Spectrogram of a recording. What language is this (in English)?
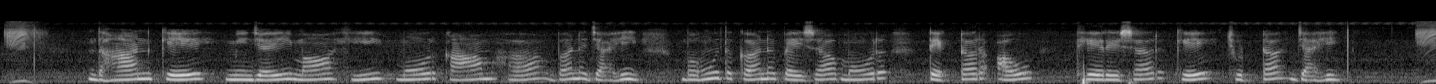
Chhattisgarhi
